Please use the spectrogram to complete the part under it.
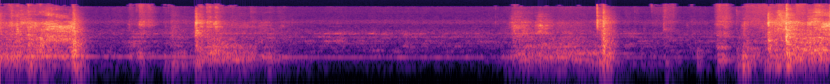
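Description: Long storage drawer in a shipping container kitchen sliding open: rolling, rumbling runs of the drawer with clunks and knocks at the start and end, loud and close, separated by a quieter stretch.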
